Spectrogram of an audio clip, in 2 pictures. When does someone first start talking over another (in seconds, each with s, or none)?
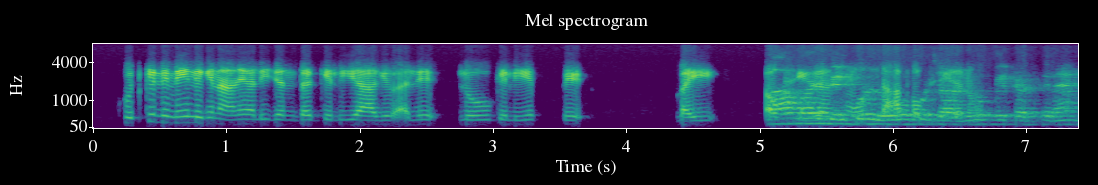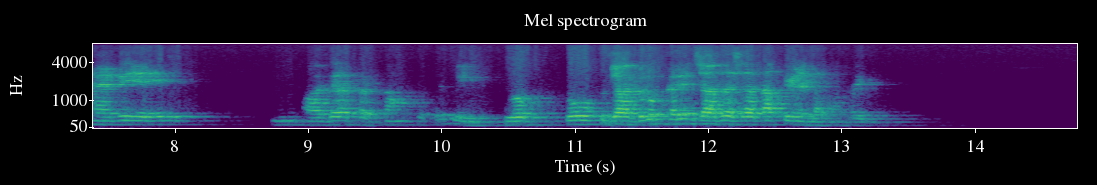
5.1 s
